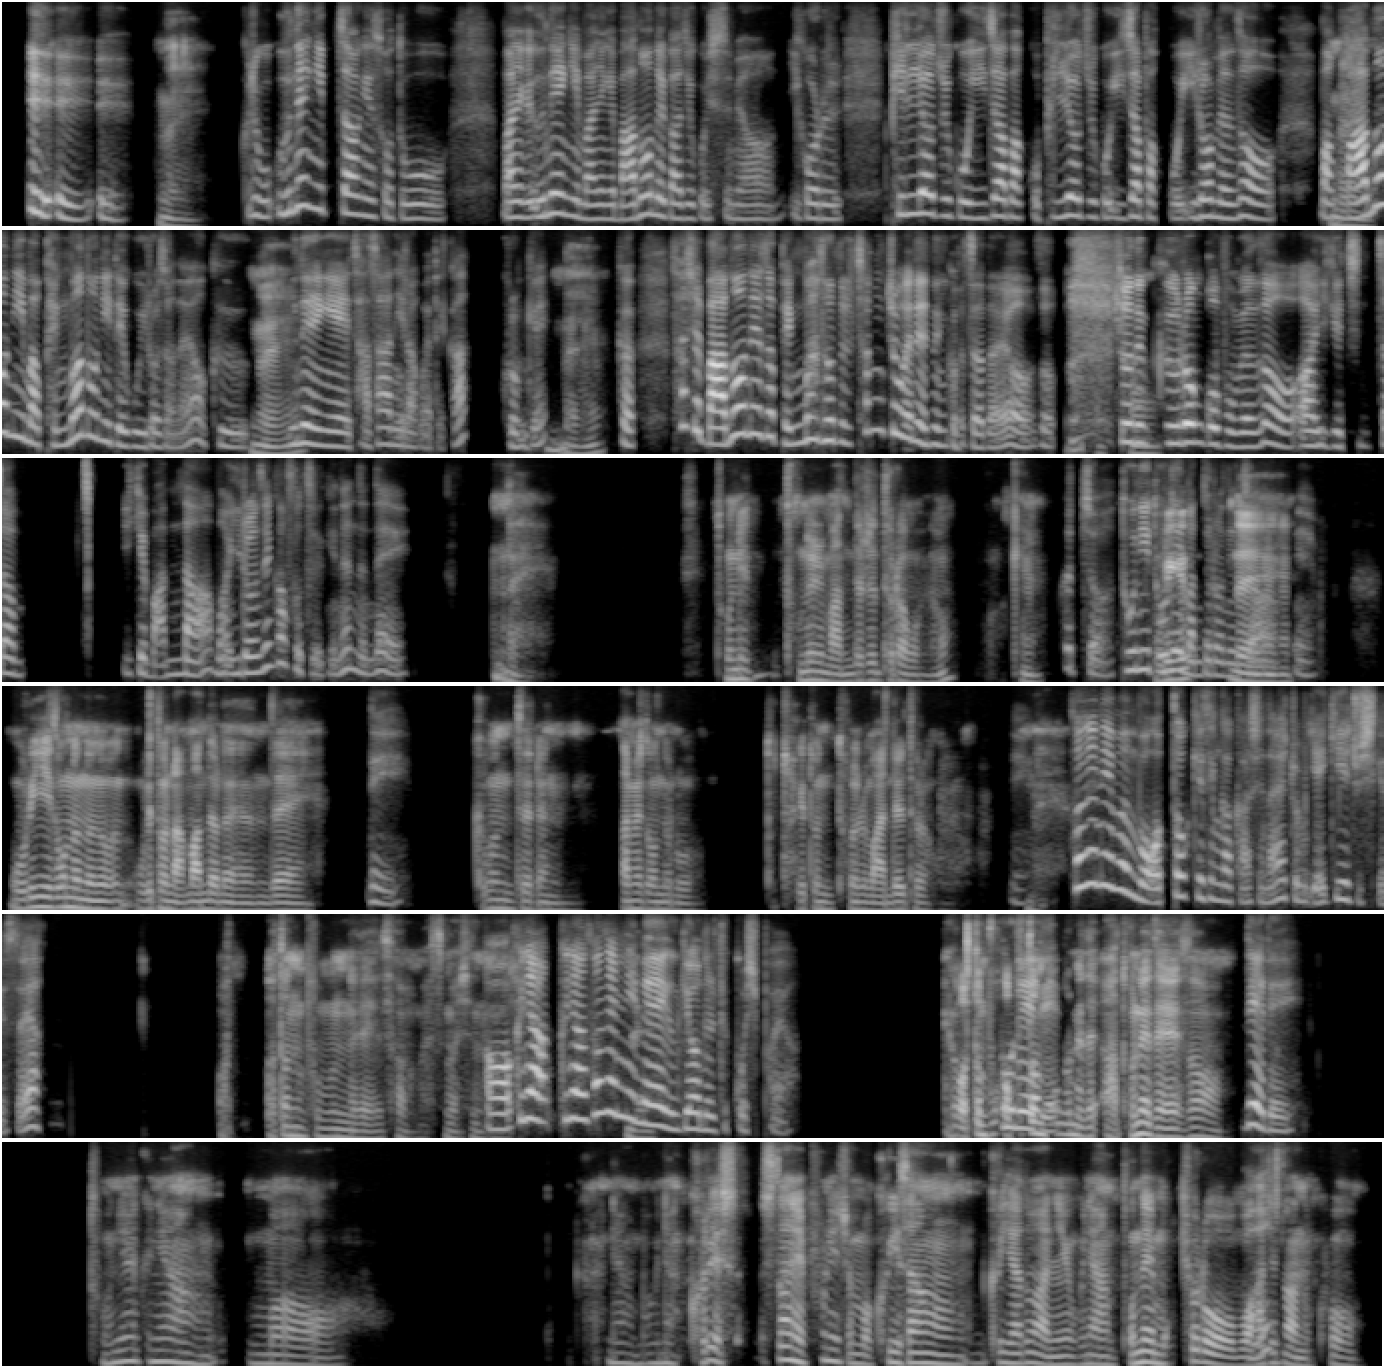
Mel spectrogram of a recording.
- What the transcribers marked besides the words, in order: other background noise; laughing while speaking: "백만 원을 창조해내는 거잖아요. 그래서"; tsk; tapping
- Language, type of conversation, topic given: Korean, unstructured, 돈에 관해 가장 놀라운 사실은 무엇인가요?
